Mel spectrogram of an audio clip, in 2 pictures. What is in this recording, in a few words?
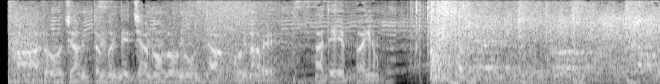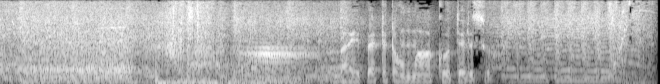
Dialogue Telugu; SPYDER; Mahesh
